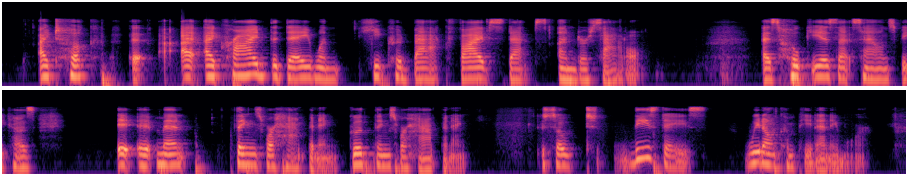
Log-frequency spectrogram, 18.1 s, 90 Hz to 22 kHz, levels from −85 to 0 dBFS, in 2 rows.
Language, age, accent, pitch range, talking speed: English, 50-69, American, 145-180 Hz, 125 wpm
